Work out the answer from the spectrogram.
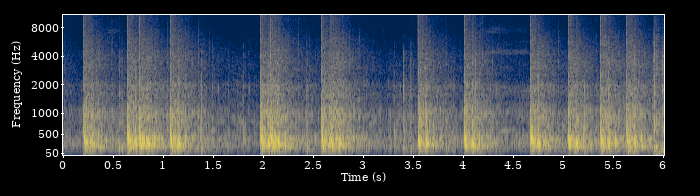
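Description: Fireworks finale: shells bursting one after another, sharp bangs about two or three a second, each trailing off before the next.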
